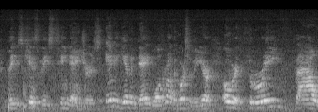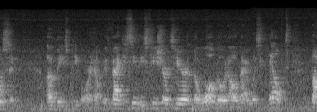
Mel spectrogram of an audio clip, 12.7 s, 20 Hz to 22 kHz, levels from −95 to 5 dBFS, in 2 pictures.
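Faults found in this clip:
Drift correction step, 11.36 to 12.66 s: sound abruptly plays about 5.5% fast and sharp by roughly 92 cents, near a semitone, then snaps back. Likely a clock-sync resampler stepping its rate to rebalance a buffer. Unlike wow, speed and pitch change in one clean step, not a slow wobble.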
